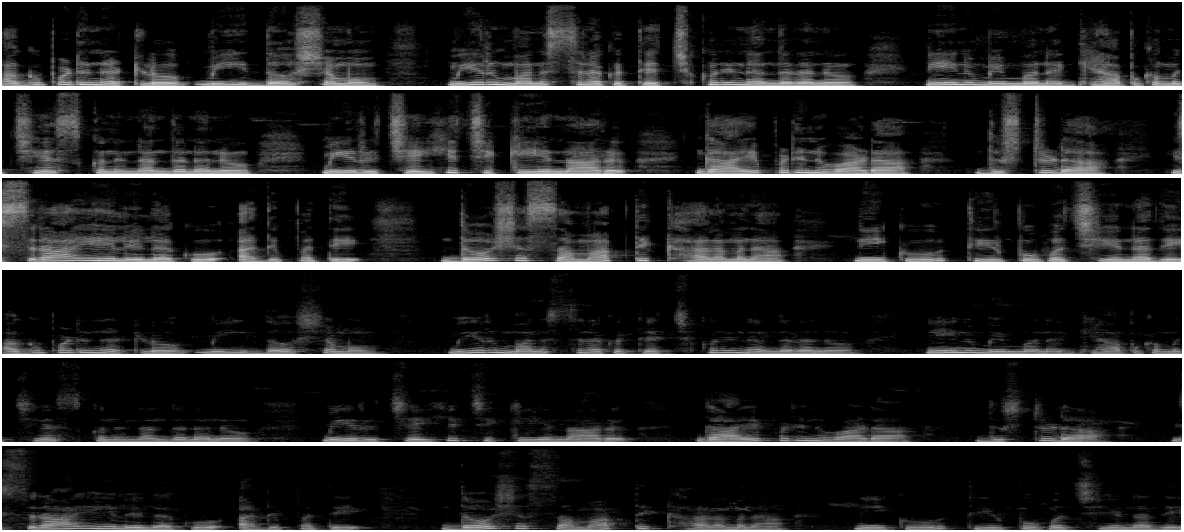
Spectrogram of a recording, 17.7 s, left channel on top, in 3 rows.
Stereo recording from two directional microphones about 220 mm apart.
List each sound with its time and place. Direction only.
0.0 s speech: 35° left (ahead or behind)
8.2 s speech: 60° left (ahead or behind)
8.6 s speech: 40° left (ahead or behind)
9.4 s speech: 30° left (ahead or behind)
